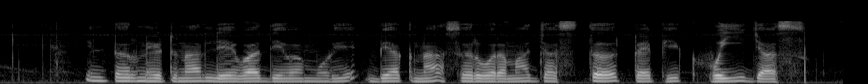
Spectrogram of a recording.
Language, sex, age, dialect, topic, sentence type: Marathi, male, 51-55, Northern Konkan, banking, statement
